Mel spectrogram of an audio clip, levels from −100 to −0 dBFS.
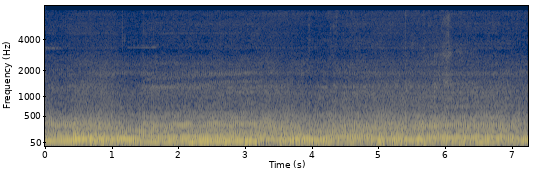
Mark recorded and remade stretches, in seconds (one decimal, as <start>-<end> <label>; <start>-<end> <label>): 0.0-0.4 recorded; 0.4-1.1 remade; 1.1-3.2 recorded; 3.2-3.9 remade; 3.9-4.9 recorded; 4.9-5.7 remade; 5.7-7.3 recorded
